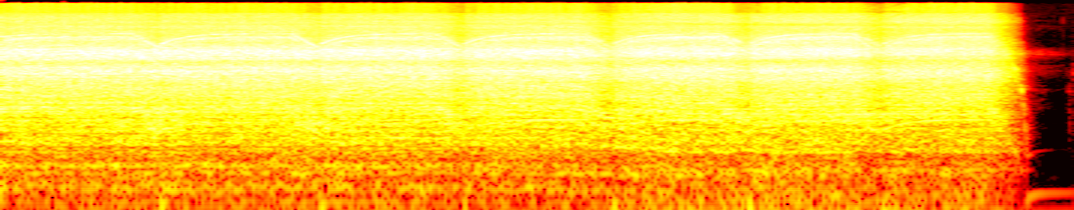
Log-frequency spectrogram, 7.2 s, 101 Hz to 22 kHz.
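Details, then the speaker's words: Dyson V10 Animal Extra cordless vacuum with a blockage at the main floor head: high airy roar dips and surges about once a second, then cuts out as power is limited and the indicator flashes. Airflow blockage. "And what that does is, first of all, it limits the power, so you could hear it pulsing."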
